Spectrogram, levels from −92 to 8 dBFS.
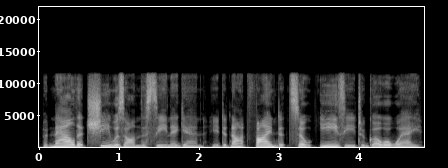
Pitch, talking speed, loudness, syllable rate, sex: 185 Hz, 235 wpm, -19 LUFS, 5.0 syllables/s, female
